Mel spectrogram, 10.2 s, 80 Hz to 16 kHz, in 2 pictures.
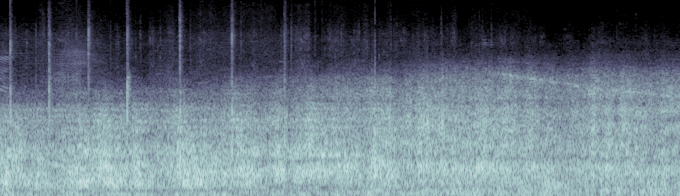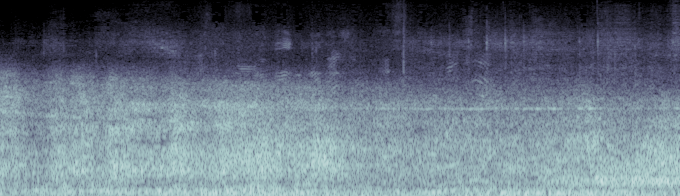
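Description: Jet noise from a Fairchild Republic A-10 Thunderbolt II's two General Electric TF34 turbofan engines as the aircraft flies past: a loud, steady rushing sound, with a faint high whine that slides down in pitch in the middle.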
